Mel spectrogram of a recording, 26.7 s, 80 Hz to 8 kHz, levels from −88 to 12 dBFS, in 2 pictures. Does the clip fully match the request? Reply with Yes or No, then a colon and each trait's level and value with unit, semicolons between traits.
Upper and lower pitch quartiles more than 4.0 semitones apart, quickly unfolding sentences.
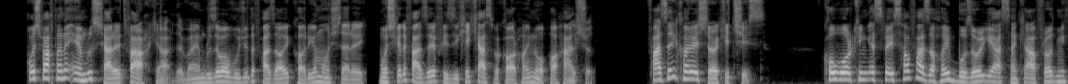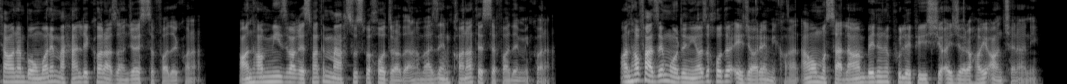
Yes: wide, 5.5 semitones; fast, 170 wpm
